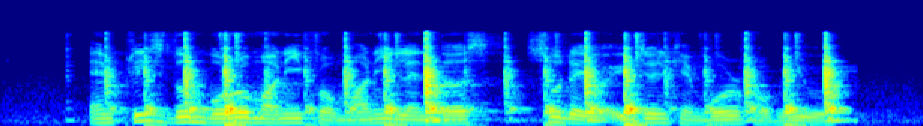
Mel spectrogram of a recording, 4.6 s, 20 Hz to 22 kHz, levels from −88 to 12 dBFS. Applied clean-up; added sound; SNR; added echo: none; Clock; -5 dB; none.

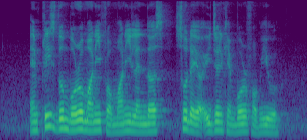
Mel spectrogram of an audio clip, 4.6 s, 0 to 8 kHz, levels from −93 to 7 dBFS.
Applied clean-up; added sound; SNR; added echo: none; none; none; none.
